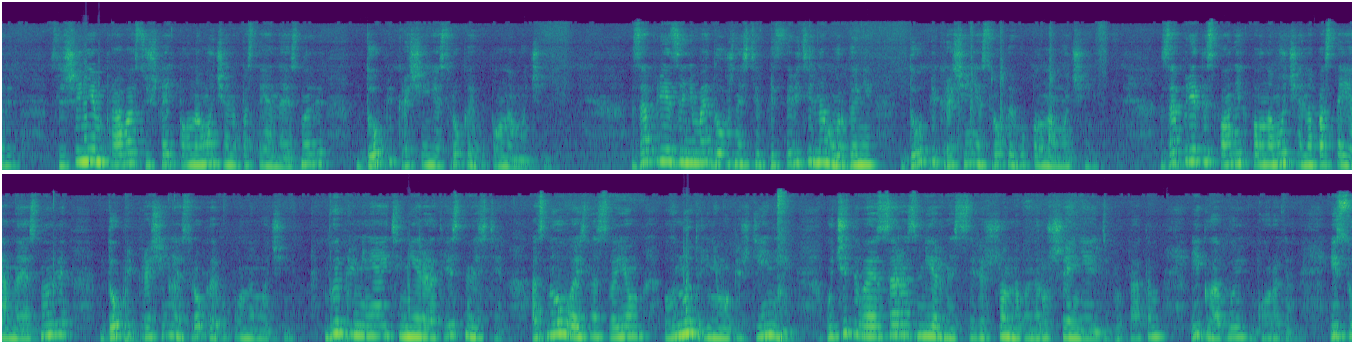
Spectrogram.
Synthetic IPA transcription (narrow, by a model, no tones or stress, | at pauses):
vʲɪ | sʲlʲɪʂɛnʲɪjəmpɾavəɐsʊɕɪsvʲæt̚ʲpəlˠnɐmo̞t͡ɕɪjənəpəst̪ɐjanːəjɐsno̞vʲɪ | d̪o̞pɾʲɪkɾɐɕːenʲɪjəsɾo̞kəjɪvo̞pəlˠnɐmo̞t͡ɕɪj | zɐpɾʲe̞t̪zənʲɪmat̚ʲd̪o̞lˠʐnəsʲtʲɪfpɾʲɪt̪st̪ɐvʲitʲɪlʲnəmo̞rɡənʲɪd̪o̞pɾʲɪkɾɐɕːenʲɪjəsɾo̞kəjɪvo̞pəlˠnɐmo̞t͡ɕɪj | zɐpɾʲe̞t̪ɨspɐlˠnʲitʲkpəlˠnɐmo̞t͡ɕɪjənəpəst̪ɐjanːəjɐsno̞vʲɪ | d̪o̞pɾʲɪkɾɐɕːenʲɪjəsɾo̞kəjɪvo̞pəlˠnɐmo̞t͡ɕɪj | vɨpɾʲɪmʲɪnʲæjɪtʲɪmʲe̞ɾɨɐt̪vʲe̞t̪st̪vʲɪnːəsʲtʲɪ | ɐsno̞vɨvəjəsʲnəsvɐjo̞mvnut̪ɾʲɪnʲːɪmʊbʲɪʐdʲenʲɪɪ | ʊt͡ɕit̪ɨvəjəsəɾɐzmʲe̞rnəsʲtʲsəvʲɪrʂo̞nːəvənəɾʊʂɛnʲɪjədʲɪpʊt̪at̪əm | iɡlˠɐvo̞jɡo̞ɾəd̪ə | is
